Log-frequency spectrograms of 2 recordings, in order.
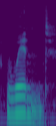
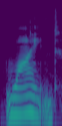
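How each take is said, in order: First: "wind" as in moving air; wind with short i. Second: "wind" with long i; wind as WYND. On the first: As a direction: say "wind" to rhyme with "pinned". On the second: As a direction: say "wind" to rhyme with "find". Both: Shown as a demonstration. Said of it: "I would pronounce this word as".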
